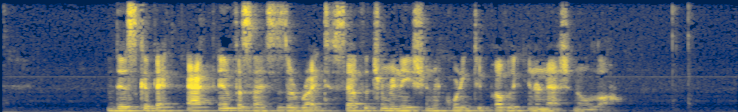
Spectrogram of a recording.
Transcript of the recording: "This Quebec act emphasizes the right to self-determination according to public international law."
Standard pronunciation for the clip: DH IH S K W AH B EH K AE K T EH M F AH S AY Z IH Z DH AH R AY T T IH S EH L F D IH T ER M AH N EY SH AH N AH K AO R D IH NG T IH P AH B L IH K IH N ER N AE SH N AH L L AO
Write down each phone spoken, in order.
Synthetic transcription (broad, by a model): DH IH S K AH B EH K AE K T EH M F AH S AY Z IH Z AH R AY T T IH S EH L F D IH T ER M AH N EY SH AH N AH K AO R D IH NG T IH P AH B L IH K IH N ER N AE SH N L L AO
